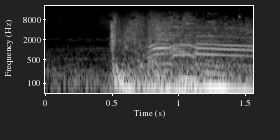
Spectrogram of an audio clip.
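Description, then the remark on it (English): Window glass shatters in a sudden loud burst as a man is punched through the window by a psychic force, then bright ringing tones and a low rumble carry on to the end. No one speaks. “Super psychic force punches him through the window and kills him.”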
